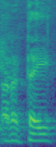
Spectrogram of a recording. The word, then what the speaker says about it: Arattai: name is resonated people are learning so it's arati people learning how to pronounce it I think it'll become popular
